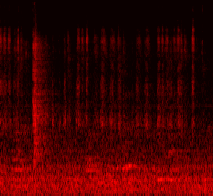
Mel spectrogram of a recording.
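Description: Faint scratching and squeaking of a felt-tip marker writing strokes of a word on paper.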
